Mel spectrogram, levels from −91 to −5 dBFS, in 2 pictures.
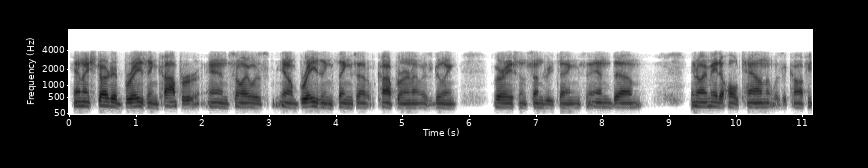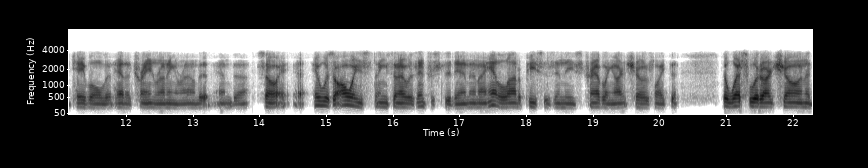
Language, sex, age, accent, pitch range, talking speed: English, male, 50-69, American, 100-115 Hz, 210 wpm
